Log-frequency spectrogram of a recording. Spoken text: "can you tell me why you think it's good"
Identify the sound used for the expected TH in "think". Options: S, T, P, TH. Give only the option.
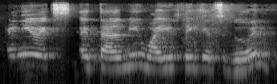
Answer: T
